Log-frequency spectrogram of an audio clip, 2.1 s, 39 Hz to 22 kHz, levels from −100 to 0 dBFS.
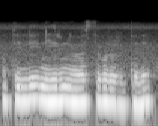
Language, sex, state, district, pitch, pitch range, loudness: Kannada, male, Karnataka, Koppal, 135 Hz, 130-140 Hz, -11 LUFS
